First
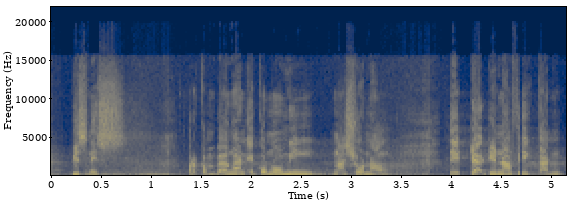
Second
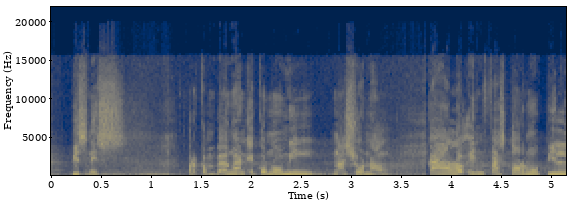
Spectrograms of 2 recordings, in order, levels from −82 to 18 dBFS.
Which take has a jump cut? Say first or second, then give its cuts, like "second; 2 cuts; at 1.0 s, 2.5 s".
second; 1 cut; at 3.6 s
